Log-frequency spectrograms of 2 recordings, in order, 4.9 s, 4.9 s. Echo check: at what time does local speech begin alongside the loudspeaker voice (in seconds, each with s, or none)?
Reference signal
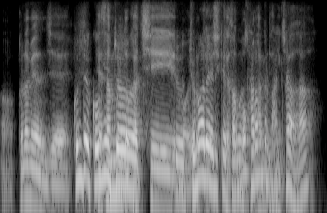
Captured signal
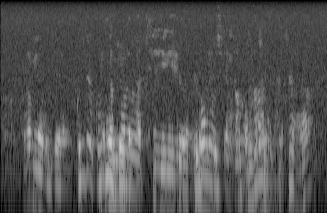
2.9 s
